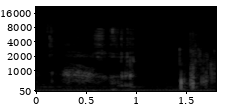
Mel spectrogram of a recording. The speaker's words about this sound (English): let me get a little sip of my coffee here in my big old skullhead mug that I'm drinking.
